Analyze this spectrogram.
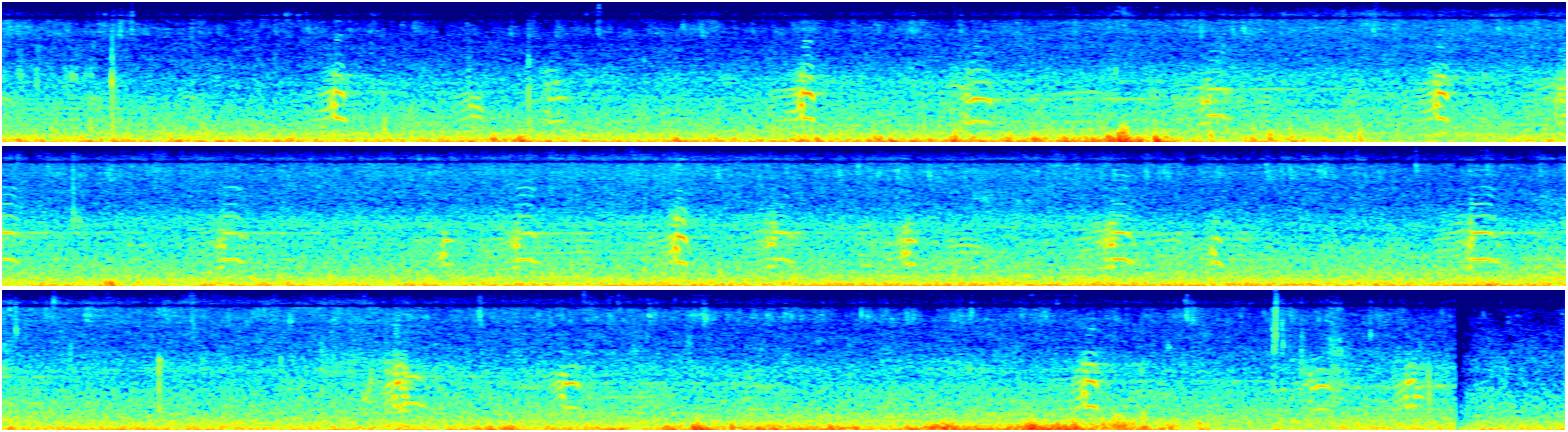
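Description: A swan rustles its feathers as it preens close by.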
